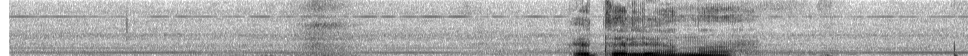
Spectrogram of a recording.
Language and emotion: Russian, neutral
